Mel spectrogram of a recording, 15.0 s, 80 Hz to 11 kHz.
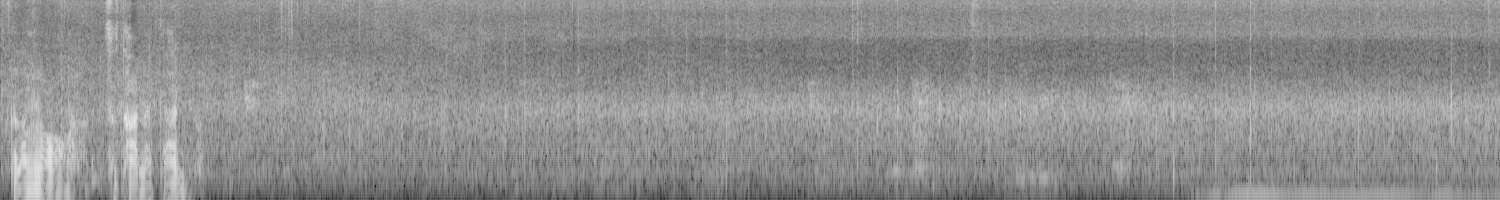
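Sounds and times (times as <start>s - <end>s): forest ambience hiss: 0.0s - 15.0s
faint ticks: 11.2s - 15.0s.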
